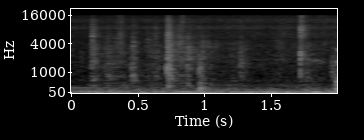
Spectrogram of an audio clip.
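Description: A few faint, short clicks and taps of pens being searched through, over a steady low room hum.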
